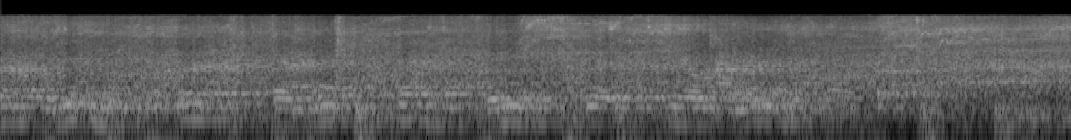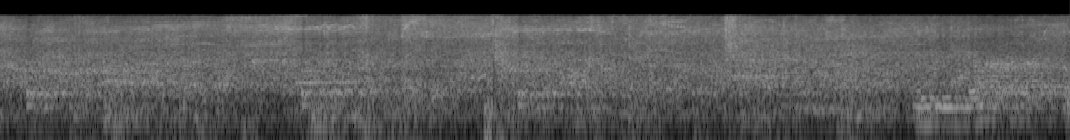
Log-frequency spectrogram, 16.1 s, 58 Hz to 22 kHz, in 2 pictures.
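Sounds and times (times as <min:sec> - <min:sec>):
rc car motors and tyres: 0:03.2 - 0:05.2, 0:06.0 - 0:14.8.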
